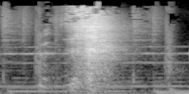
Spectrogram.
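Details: One forceful, hissing sneeze burst over faint background music: a single sneeze.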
